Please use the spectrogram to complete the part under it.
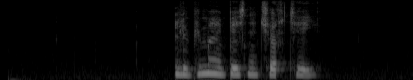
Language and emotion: Russian, neutral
